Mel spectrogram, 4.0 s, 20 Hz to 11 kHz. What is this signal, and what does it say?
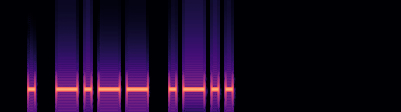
Morse code, heard as a keyed tone, about 17 wpm, 700 Hz. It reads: EYL
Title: USA Call Sign Postfixes - 3 Letters 17wpm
